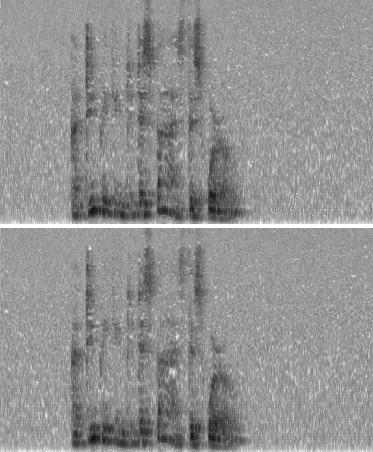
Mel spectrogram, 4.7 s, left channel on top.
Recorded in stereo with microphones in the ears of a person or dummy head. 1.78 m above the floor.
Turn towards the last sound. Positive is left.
turn(degrees=80)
